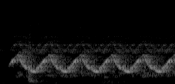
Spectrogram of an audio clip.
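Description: A highway police car siren wails in a fast, steady yelp as it chases a black sedan illegally driving on the shoulder of National Freeway 5, its pitch sweeping up and down about six times in under two seconds, loud and continuous with no voices.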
